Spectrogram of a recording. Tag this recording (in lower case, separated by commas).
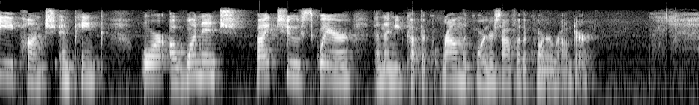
speech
